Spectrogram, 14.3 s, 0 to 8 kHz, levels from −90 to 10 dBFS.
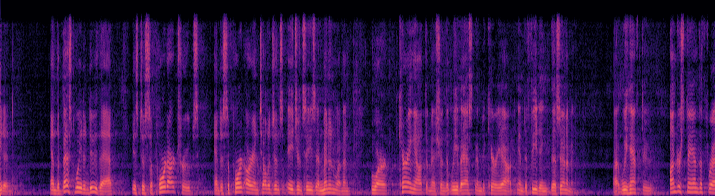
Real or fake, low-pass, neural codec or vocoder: fake; 7.2 kHz; codec, 16 kHz, 16 kbps, FreqCodec, smaller model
